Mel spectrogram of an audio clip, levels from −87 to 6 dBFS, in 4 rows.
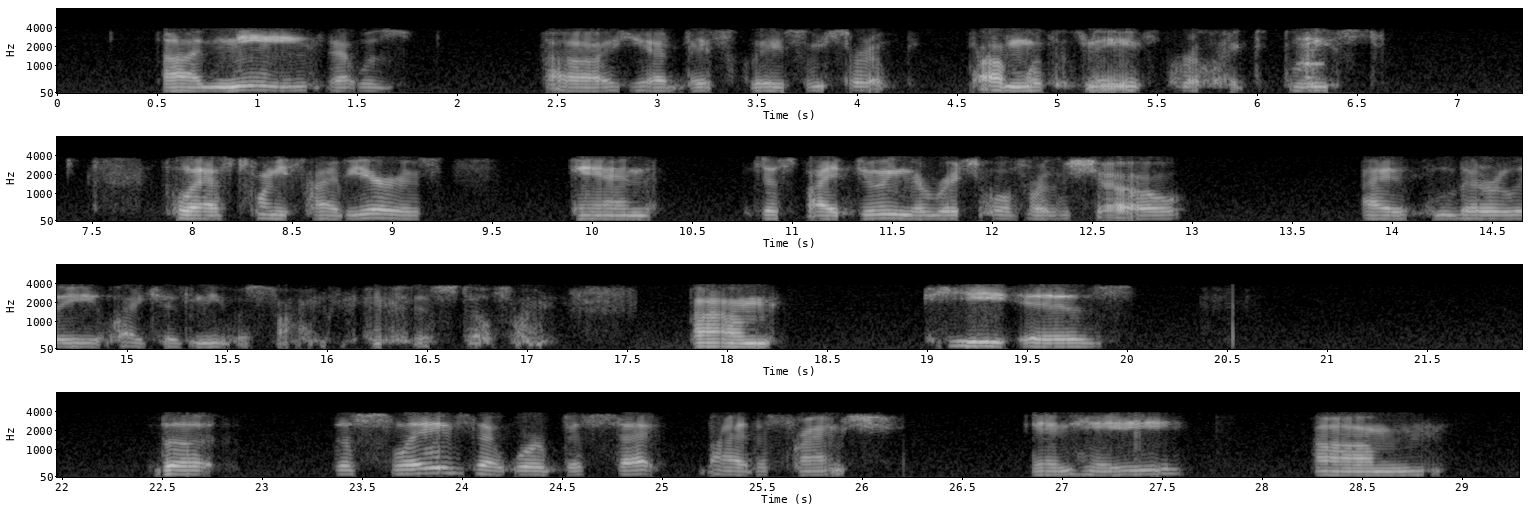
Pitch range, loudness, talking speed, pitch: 120-130 Hz, -27 LUFS, 125 wpm, 125 Hz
